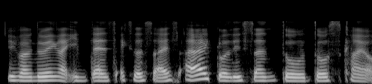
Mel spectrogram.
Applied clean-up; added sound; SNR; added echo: neural mask model Resemble Enhance denoiser.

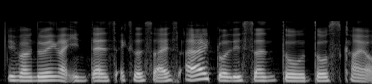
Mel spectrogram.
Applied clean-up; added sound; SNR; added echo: none; none; none; none.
